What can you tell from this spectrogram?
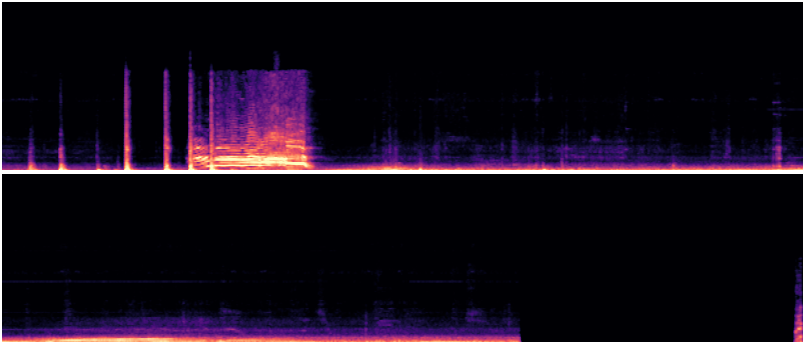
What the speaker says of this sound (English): Panic-stricken, she floored the accelerator and escaped.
